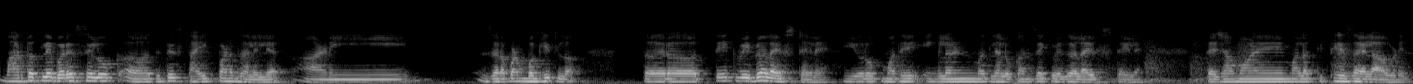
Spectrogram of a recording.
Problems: constant background noise, background conversations at intervals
